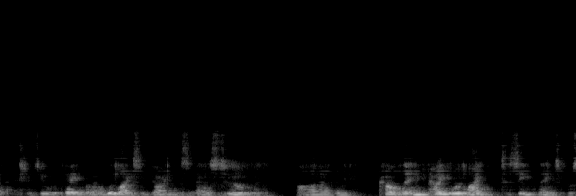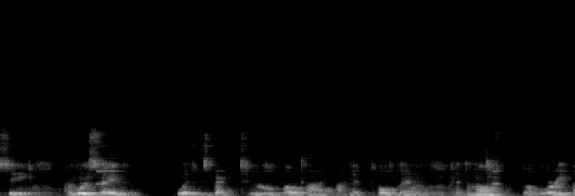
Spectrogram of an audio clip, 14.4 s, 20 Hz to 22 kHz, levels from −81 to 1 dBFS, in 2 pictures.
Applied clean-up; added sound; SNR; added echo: neural mask model DeepFilterNet 3.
